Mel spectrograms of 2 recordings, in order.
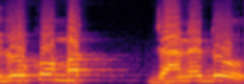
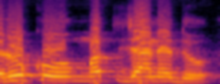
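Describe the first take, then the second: First: "रोको मत" as one group, then "जाने दो"; raised "रोको मत", short break, "जाने दो"; pause after मत. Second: "रोको", brief break, then "मत जाने दो" together; short halt right after "रोको"; pause after रोको. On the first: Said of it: "अगर मौखिक रूप से कह देते हैं". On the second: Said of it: "रोकना है या जाने देना". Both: Shown as a demonstration.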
